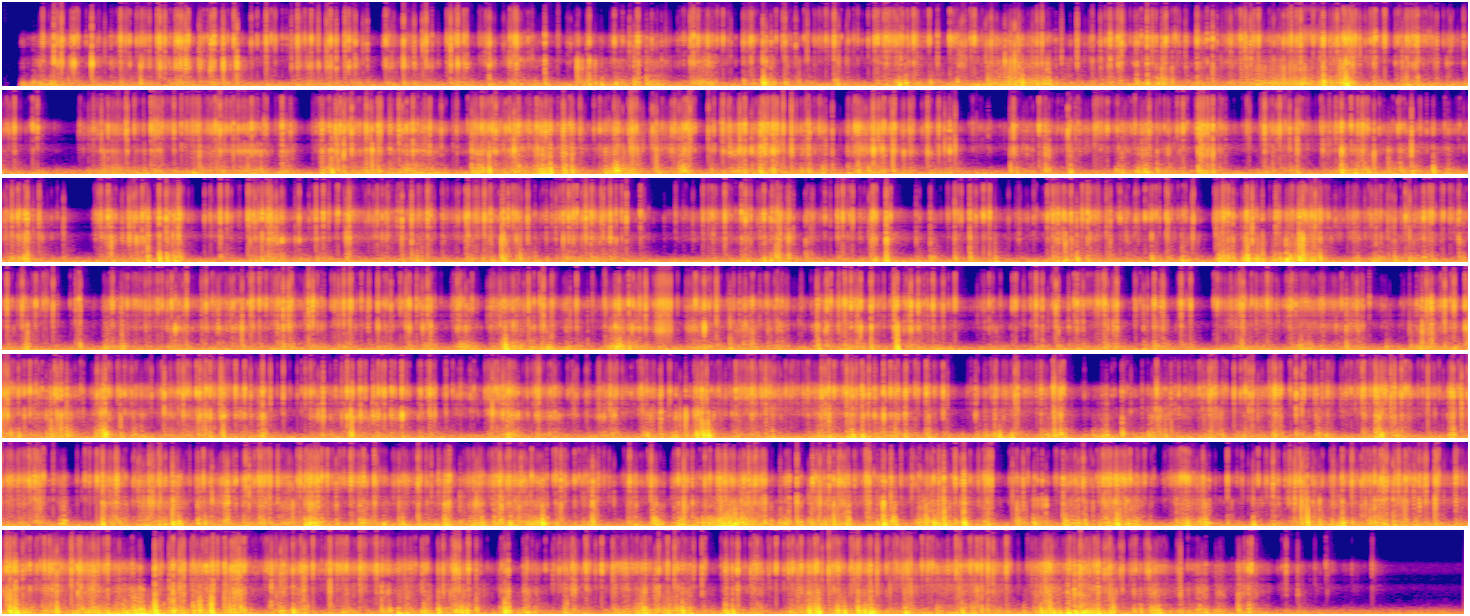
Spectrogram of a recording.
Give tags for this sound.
crisp fire processed real

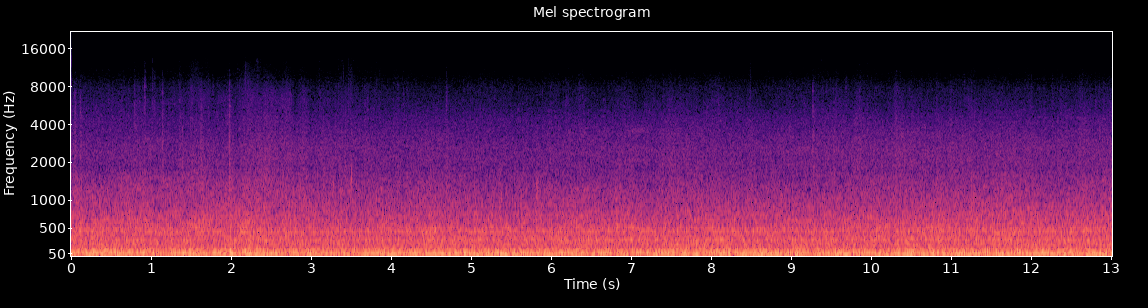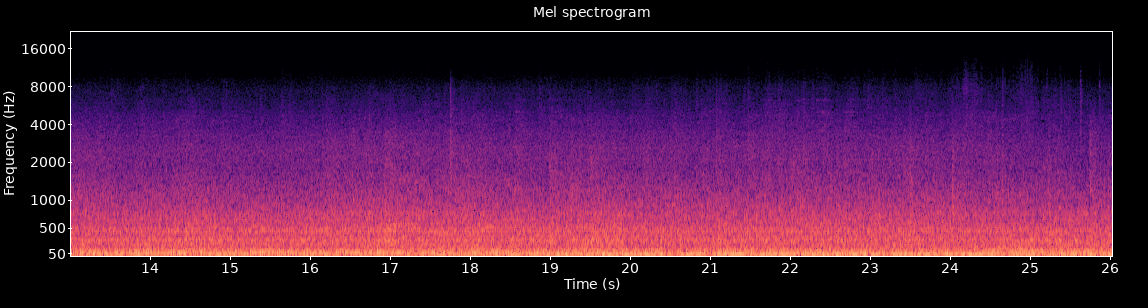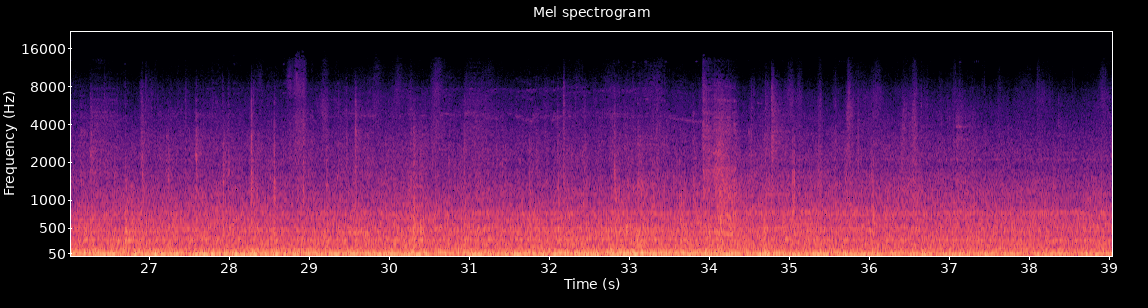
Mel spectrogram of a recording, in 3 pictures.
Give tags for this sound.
ambiance ambience ambient atmos atmosphere background background-sound footsteps general-noise soundscape walking white-noise

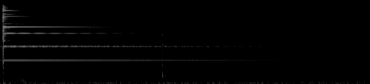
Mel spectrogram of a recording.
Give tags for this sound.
metal resonate tinkle

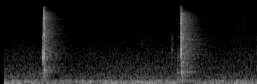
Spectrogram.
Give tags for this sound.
Button Light On Switch

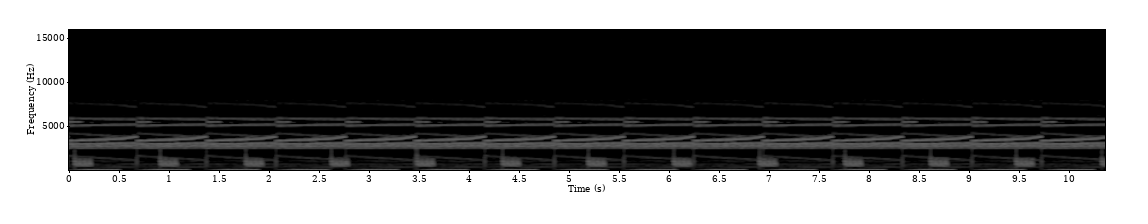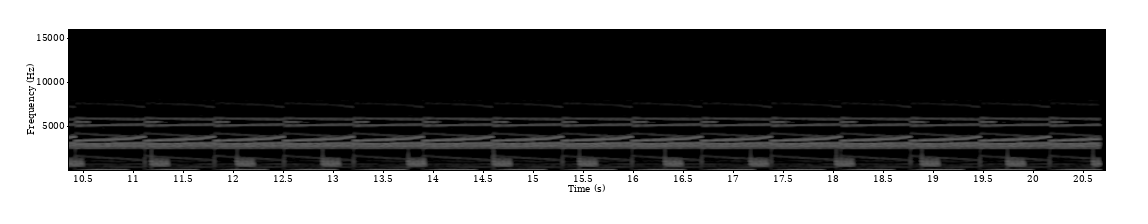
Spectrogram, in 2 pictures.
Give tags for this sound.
Sci-Fi Electronic Bells Space Alarms Futuristic Noise Whistles

